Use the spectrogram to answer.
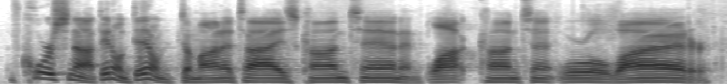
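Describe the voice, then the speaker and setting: An American show host delivers a ranting political monologue, sarcastic, profane and mocking. His lowish voice is clear and resonant, and he speaks a little slowly.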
